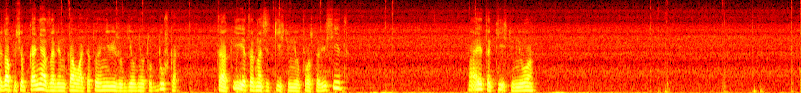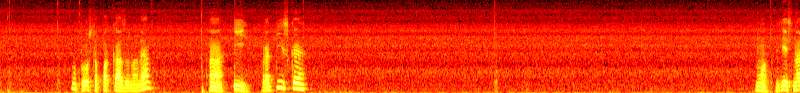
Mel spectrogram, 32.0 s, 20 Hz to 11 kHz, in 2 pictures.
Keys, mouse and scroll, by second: 0.2 g, 2.3 click, 2.8-3.9 middle drag, 4.7 r, 5.8 middle click, 6.7 r, 9.4 click, 9.9 g, 13.3-14.5 middle drag, 15.0 r, 16.3 middle click, 17.5-19.0 middle drag, 20.0 a, 20.7 i, 22.2-26.0 drag, 28.3-31.5 drag.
